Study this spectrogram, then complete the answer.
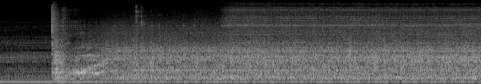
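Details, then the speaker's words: Boring machine cutting a 1946 Harley Knucklehead 84ci stroker cylinder, light slow cuts to restore centerline: steady even cutting hiss over constant low hum, slight machine vibration, no chatter; cut running even. "you hear it cutting even hear a little bit of vibration machine so the head got some clear in it it's cutting even if you hear it okay"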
